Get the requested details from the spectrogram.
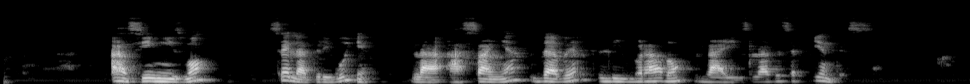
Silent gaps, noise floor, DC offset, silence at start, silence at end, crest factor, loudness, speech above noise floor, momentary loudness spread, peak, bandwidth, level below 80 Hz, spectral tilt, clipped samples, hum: none; -71 dBFS; under 0.1%; 1.1 s; 1.15 s; 18 dB; -18 LUFS; 53 dB; 13 LU; -2 dBFS; 7.8 kHz; -62 dBFS; -7 dB/octave; under 0.1%; none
